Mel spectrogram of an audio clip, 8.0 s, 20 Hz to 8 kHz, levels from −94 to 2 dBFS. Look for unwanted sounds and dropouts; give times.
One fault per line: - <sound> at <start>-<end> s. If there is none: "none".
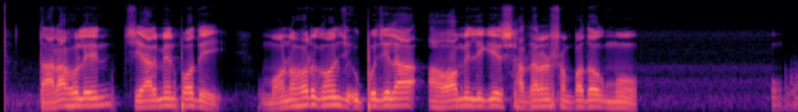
none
